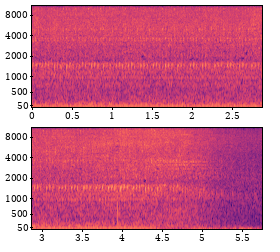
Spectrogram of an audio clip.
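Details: Toyota Innova Crysta diesel that cranked but would not start, after all four worn injector nozzles were replaced: a steady, even diesel idle with a smooth low rumble and no misfire or roughness, settling quietly toward the end. Normal idle after repair.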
